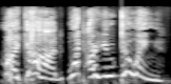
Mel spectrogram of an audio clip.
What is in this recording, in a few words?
"what are you doing", scientist female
